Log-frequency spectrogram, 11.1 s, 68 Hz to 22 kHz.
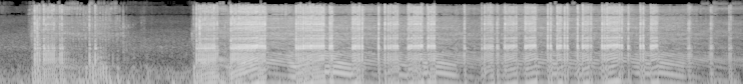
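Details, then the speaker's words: Honda Express 2 scooter, 60cc big bore two-stroke, after carburetor rework and refit, cold: after a few kicks it crackles into life and snaps through short sharp revs cleanly; runs great, healthy. "Yeah, what do you think, Braden? Dude, it runs great."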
